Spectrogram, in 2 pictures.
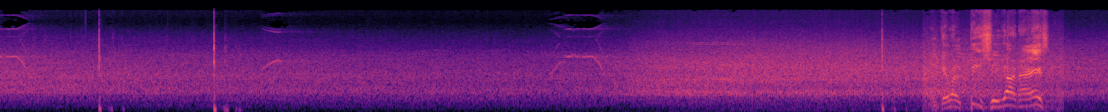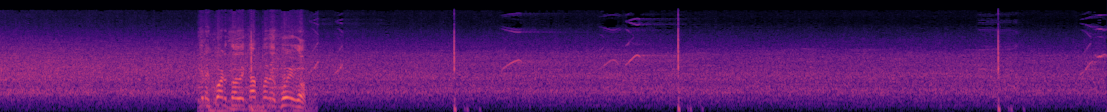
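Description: A football is kicked with short dull thuds.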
